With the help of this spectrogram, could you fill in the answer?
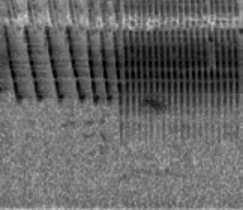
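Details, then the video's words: Canary song for training: several high downslurred whistles in a row, then switching to a fast, even trill of short repeated notes. "Kenari Isian Gereja- Bren Cigun-Flamboyan #(Master Vocal)"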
